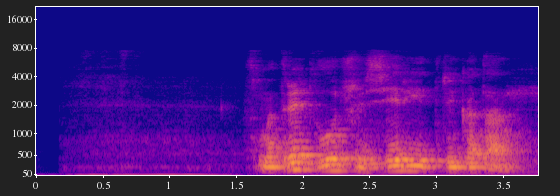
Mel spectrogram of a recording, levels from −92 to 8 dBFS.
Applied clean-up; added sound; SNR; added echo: none; none; none; reverberation time 0.6 s.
